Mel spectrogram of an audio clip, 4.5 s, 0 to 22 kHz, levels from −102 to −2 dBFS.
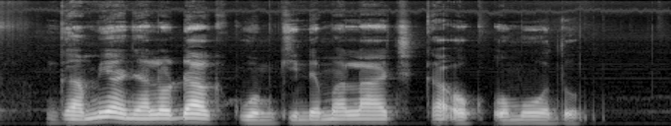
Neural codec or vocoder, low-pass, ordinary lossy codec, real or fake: none; none; none; real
